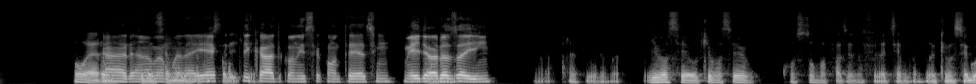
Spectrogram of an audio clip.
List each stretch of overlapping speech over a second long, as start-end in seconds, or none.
1.0-2.6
